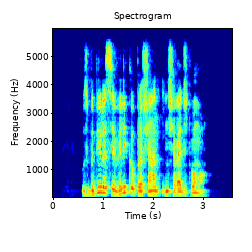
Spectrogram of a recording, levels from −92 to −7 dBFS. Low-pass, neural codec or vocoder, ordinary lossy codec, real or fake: 5.4 kHz; none; none; real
